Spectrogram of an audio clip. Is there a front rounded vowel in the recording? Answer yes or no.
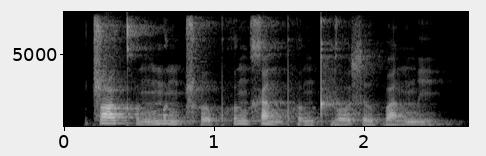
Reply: no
